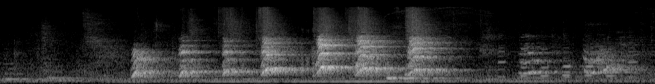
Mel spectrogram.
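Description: A quick run of about seven short, high yapping barks from a small dog, between about one and four and a half seconds in, with a few fainter yaps near the end, over a low steady hum.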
